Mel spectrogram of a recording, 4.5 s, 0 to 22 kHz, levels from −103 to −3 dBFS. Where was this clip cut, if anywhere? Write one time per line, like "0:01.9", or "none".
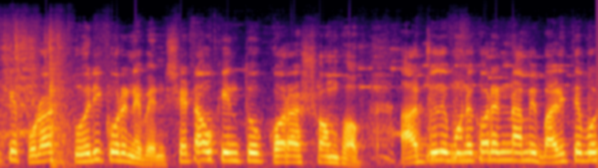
none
